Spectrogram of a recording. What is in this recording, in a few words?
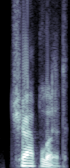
"chaplet", American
